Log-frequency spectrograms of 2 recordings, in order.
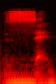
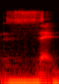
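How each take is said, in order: First: The letter is said as 'zed'. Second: The same.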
